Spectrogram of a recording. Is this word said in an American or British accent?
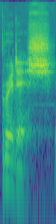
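American. It is said in an American accent. "An American would pronounce this as"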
